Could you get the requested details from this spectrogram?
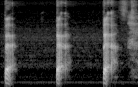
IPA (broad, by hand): b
